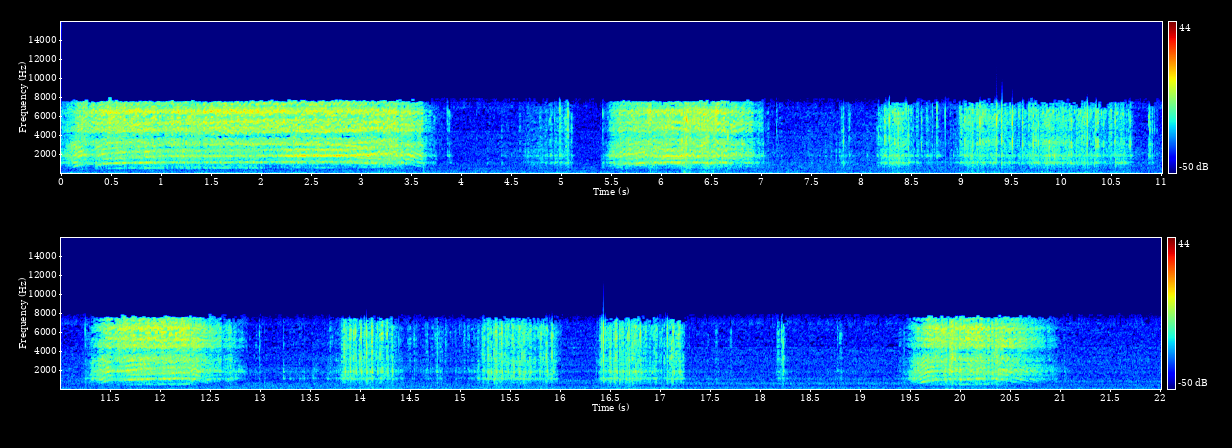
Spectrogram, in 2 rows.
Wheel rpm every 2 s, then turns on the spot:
140, 110, 40, 60, 20, 40, 40, 10, 20, 30, 30.
6-10 14-18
